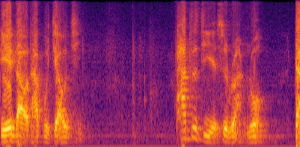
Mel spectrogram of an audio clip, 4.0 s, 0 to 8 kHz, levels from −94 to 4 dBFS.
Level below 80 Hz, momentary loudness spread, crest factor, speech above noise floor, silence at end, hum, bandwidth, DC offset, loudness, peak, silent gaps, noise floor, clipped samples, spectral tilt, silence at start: -44 dBFS; 13 LU; 12 dB; 33 dB; 0 s; none; 8 kHz; under 0.1%; -12 LUFS; 0 dBFS; none; -44 dBFS; under 0.1%; -4 dB/octave; 0 s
